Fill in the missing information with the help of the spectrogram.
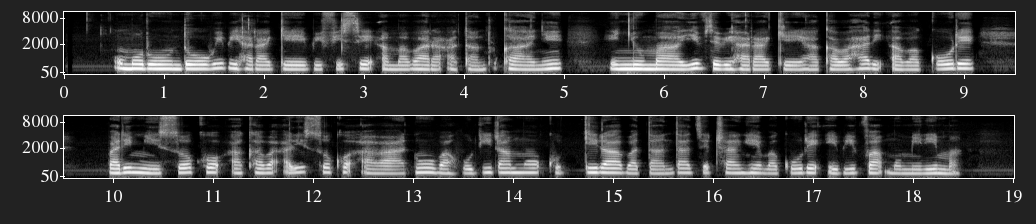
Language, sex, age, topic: Rundi, female, 18-24, agriculture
